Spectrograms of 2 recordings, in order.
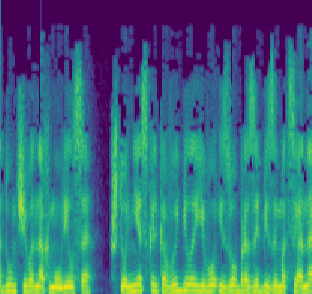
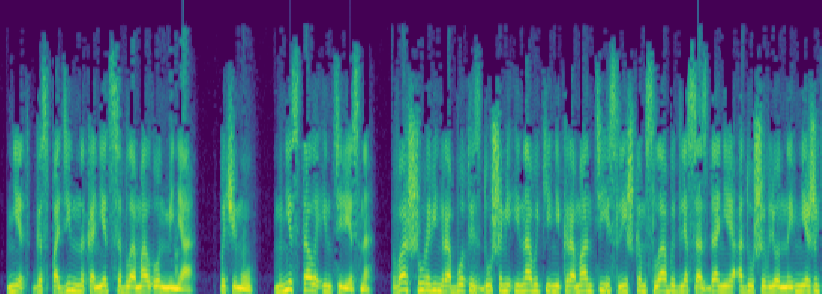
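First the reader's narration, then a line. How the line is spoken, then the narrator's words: Plain. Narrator (Russian): ответил темный эльф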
